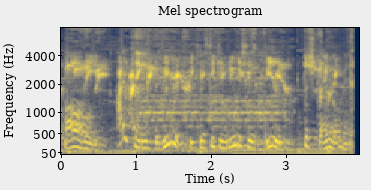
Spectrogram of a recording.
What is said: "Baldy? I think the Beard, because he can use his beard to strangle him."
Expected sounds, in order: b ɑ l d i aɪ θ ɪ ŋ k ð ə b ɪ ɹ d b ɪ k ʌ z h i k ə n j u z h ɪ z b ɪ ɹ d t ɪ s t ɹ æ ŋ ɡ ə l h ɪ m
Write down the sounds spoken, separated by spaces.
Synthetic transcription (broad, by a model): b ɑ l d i aɪ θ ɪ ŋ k ð ə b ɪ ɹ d b ɪ k ʌ z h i k ə n j u z h ɪ z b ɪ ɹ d t ɪ s t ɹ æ ŋ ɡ l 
